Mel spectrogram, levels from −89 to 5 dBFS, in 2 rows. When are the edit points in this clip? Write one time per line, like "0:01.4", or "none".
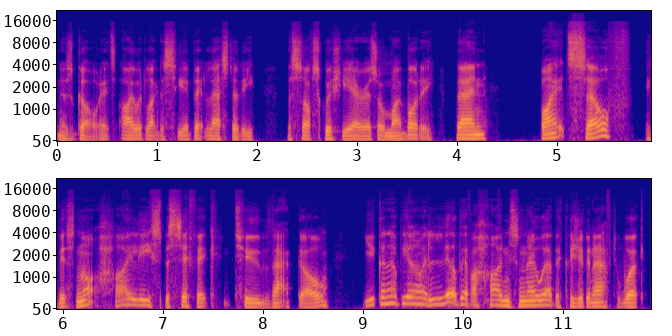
0:03.9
